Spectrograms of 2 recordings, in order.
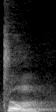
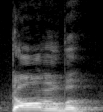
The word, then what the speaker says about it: tomb: तो दोस्तों ये जो वर्ड है TOMB, इसको पढ़ेंगे टूम, टूम, इस प्रकार से पढ़ना है टूम। इसमें बी साइलेंट होगा और ऊ का साउंड आएगा, टूम। इसको टॉम्ब इस प्रकार से नहीं पढ़ना है।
